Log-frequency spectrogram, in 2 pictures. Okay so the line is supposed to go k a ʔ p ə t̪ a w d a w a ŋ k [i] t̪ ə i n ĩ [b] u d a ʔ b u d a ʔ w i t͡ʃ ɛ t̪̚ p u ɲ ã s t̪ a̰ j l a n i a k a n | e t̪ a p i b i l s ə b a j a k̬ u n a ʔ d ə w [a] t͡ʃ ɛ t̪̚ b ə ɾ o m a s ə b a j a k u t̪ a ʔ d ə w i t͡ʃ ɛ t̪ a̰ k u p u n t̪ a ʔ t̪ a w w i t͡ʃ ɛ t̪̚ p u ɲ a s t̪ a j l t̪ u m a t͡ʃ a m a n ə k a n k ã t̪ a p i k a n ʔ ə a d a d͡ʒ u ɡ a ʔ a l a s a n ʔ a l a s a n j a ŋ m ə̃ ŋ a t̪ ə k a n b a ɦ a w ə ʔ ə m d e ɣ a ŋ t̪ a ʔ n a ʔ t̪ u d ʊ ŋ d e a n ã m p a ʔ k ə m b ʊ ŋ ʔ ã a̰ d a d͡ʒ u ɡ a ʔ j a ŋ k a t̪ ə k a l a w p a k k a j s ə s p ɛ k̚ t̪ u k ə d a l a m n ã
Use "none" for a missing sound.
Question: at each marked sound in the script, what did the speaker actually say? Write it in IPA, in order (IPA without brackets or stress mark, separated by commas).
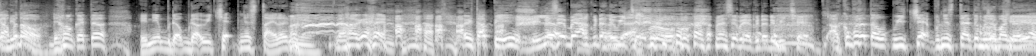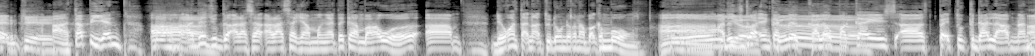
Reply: a, b, i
